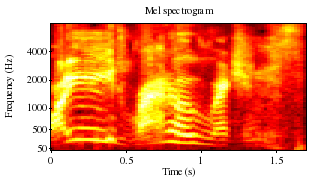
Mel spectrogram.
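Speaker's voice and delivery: put-on cartoon dog voice. Saying the game's name quickly after being asked to: Scooby-Doo voice. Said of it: "you need to say it like you're Scooby-Doo".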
